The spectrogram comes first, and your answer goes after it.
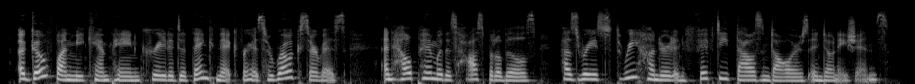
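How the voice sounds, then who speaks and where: On a very clean recording with a silent background, a woman speaks in a normal speaking voice. She keeps a moderate pace, a medium pitch and ordinary pitch variation. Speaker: journalism intern. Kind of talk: scripted narration.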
